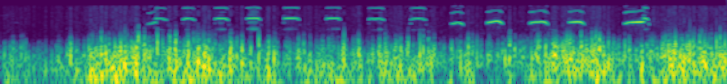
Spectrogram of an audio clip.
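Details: White-tailed eagle near Jedwabno, Poland, as nest construction begins for the season: a long run of high, clipped yelps, roughly three per second, over strong, constant wind roar.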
